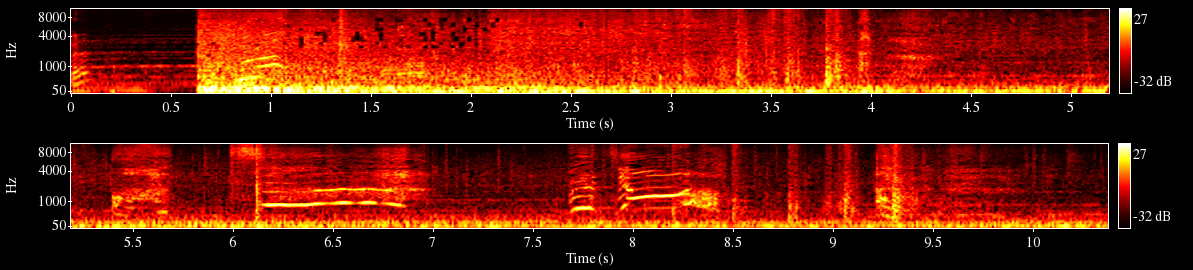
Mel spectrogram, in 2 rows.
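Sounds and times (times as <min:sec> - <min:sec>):
fireworks rigged on a car tire bursting with a loud bang: 0:00.6 - 0:04.8
dense crackling string of sharp firecracker pops and booms: 0:00.6 - 0:10.3.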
